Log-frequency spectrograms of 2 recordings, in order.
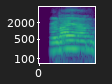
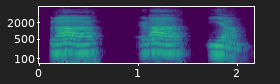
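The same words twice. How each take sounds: First: Said in the usual way. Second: pranayama drawn out very slowly, syllable by syllable; teacher dictating pranayama slowly to students; slow spelled-out demo. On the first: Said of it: "प्राणायाम गलत होता है". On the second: Shown as a demonstration. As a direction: stretch pranayama out for the class to copy. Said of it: "ये बात ध्यान रखिएगा".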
